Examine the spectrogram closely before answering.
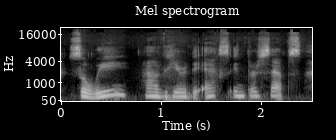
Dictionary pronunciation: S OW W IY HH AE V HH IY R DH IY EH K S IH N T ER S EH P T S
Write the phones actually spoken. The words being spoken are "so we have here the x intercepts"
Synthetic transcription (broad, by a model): S OW W IY HH AE V HH IY R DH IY EH K S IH N T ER S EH P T S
